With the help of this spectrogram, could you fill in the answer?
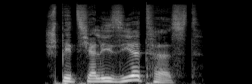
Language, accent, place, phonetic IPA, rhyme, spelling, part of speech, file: German, Germany, Berlin, [ˌʃpet͡si̯aliˈziːɐ̯təst], -iːɐ̯təst, spezialisiertest, verb, De-spezialisiertest.ogg
- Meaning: inflection of spezialisieren: 1. second-person singular preterite 2. second-person singular subjunctive II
